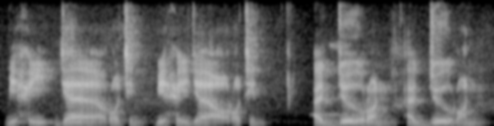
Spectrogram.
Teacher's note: la lettre ja qui se prononce au milieu de la langue, donc lorsque la langue s'appuie au palais avec un souffle sec, et qui a 5 attributs ayant des opposés et un attribut qui n'a pas d'opposé, qui est le rebondissement.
